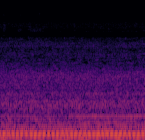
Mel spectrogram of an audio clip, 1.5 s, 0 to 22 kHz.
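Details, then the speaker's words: Room Essentials Velocity F-0411 four-inch single-speed desk fan at switch-on: spins up quickly into a soft, steady hum with a gentle even pulse and no rattle or wobble, typical fan noise, normal running. "turn it on it gets right up and goes it's got some zoom to it makes a typical fan noise"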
